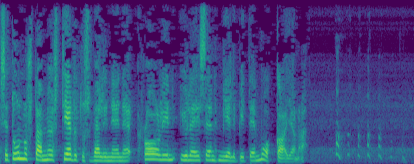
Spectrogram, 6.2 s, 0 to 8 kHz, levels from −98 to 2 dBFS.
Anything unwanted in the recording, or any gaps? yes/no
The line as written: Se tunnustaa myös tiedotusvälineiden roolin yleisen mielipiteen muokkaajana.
yes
